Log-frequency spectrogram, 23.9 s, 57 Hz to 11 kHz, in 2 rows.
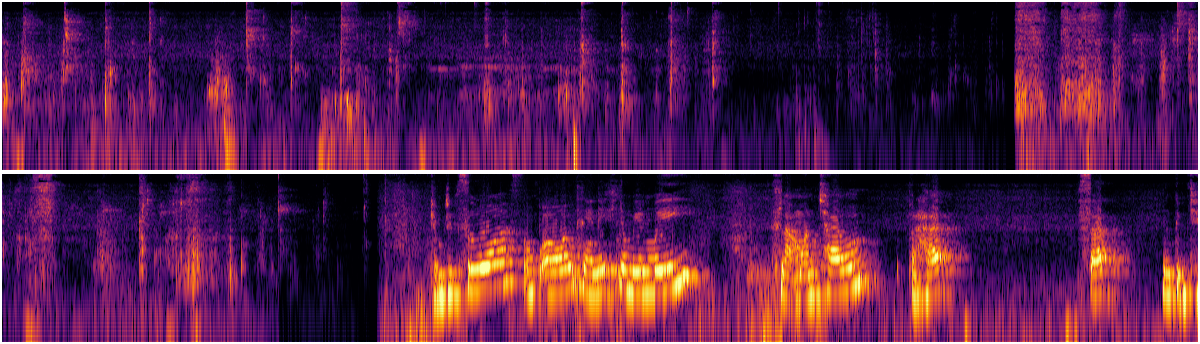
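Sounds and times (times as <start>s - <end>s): noodle slurping: 0.0s - 14.8s
wet chewing: 0.0s - 15.7s.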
